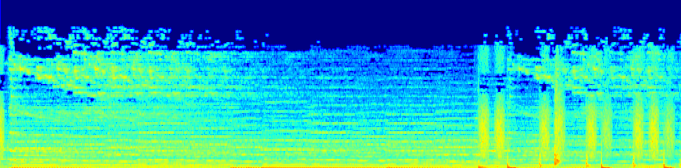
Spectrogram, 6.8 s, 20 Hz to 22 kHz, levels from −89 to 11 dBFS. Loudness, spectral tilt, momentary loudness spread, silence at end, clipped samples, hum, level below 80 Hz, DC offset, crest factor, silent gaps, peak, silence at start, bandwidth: -19 LUFS; -3.5 dB/octave; 5 LU; 0 s; under 0.1%; none; -24 dBFS; under 0.1%; 18 dB; none; 0 dBFS; 0 s; 19 kHz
